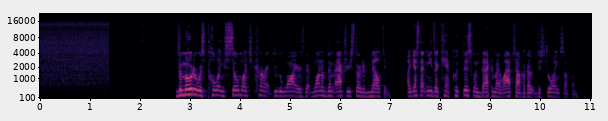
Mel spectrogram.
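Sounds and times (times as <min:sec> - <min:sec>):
fan motor rushing hiss: 0:00.0 - 0:01.4.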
